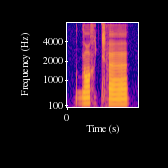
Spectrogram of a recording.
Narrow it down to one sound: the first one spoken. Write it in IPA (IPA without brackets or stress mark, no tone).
ɡ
